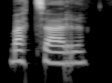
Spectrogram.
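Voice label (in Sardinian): "bazàr", female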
